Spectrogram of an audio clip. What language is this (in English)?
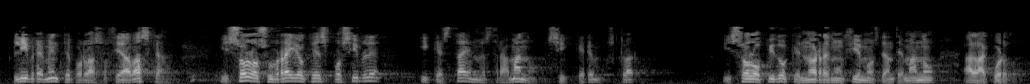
Spanish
